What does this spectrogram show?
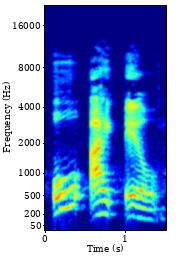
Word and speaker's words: oil: Okay, and the next word is O-I-L. Ibokweno. Ibokwezono. Wait, I don't understand. Is it a tongue or what? Instead of, it is pronounced normally as oil. Oil, very simple, very straightforward.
